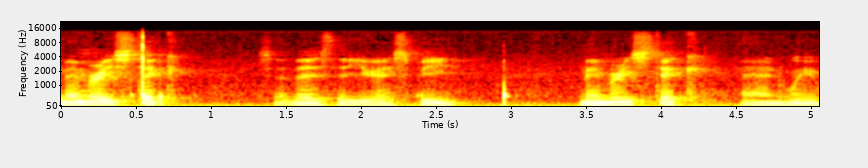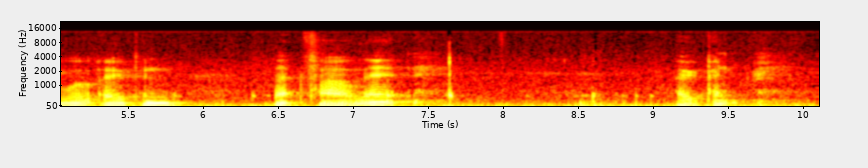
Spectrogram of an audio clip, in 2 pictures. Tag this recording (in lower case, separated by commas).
speech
